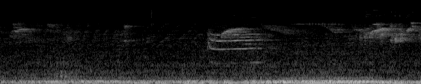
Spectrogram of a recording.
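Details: A breeding society finch gives a clear, drawn-out nasal call with stacked tones just past the midpoint, framed by a few faint high chirps, against a low humming background.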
